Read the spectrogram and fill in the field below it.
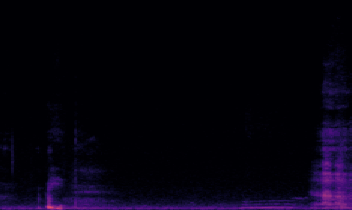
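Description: pet snoring loudly

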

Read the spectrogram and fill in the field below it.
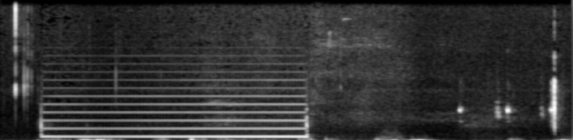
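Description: telephone ringing

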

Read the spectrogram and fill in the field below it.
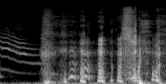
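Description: cat meowing

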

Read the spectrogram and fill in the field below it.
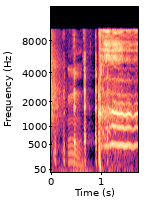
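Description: slap sound effect

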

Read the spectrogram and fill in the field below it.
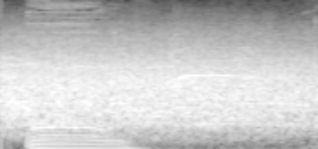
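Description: hand claps sound effect

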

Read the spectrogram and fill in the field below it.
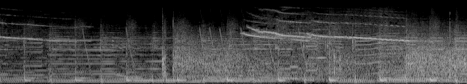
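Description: fireworks exploding

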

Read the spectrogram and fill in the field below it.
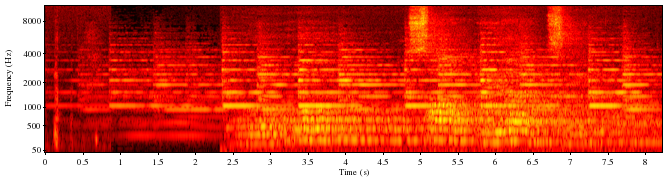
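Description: church bell ringing

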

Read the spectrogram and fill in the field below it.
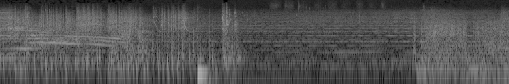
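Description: explosion sound effect

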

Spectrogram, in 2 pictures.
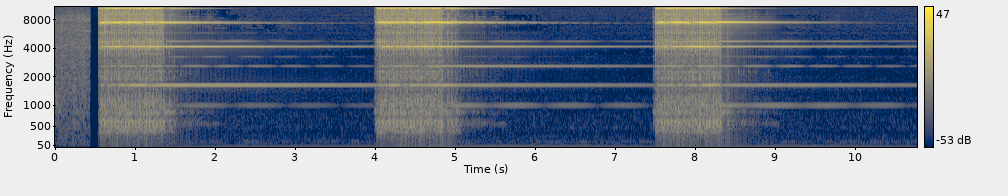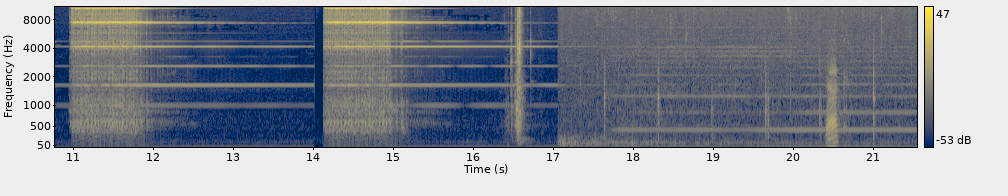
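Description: telephone ringing

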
